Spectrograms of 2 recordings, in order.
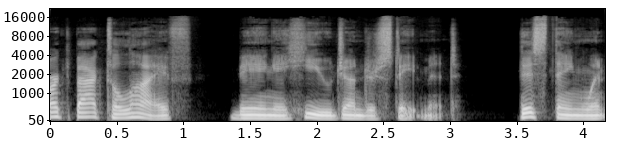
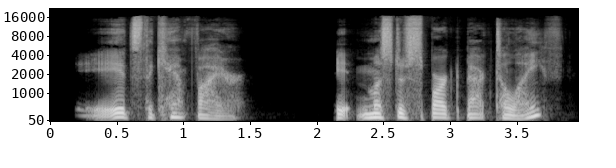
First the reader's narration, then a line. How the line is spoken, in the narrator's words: After a moment of shock, Katie whispered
